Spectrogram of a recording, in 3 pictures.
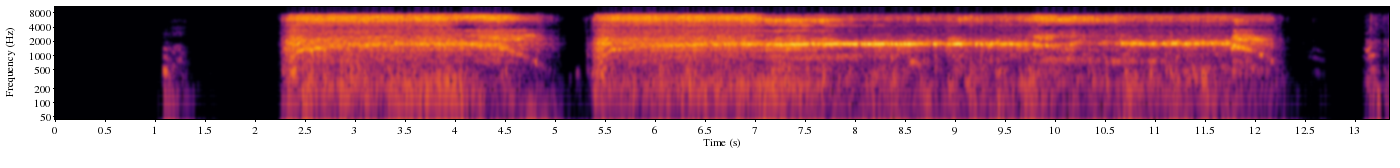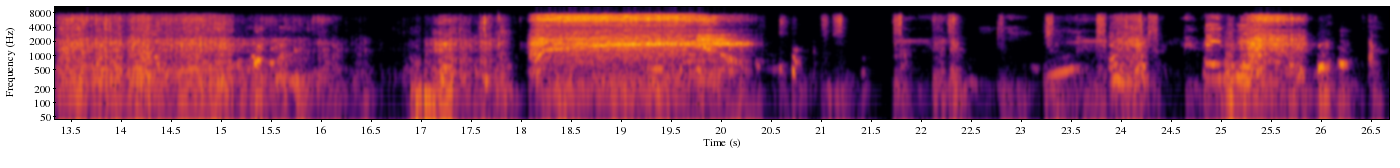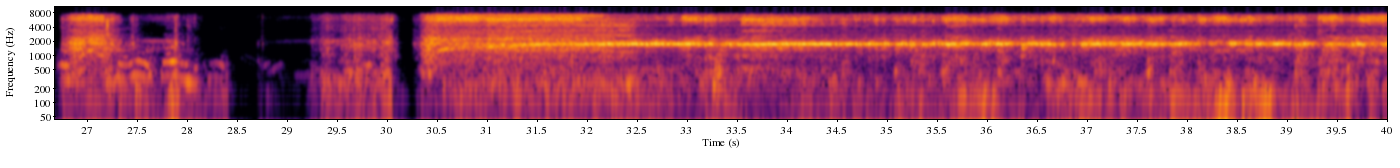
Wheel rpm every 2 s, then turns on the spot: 10, 170, 100, 230, 230, 170, 10, 20, 50, 130, 0, 0, 10, 10, 30, 210, 230, 230, 230, 230.
12-16 26-28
